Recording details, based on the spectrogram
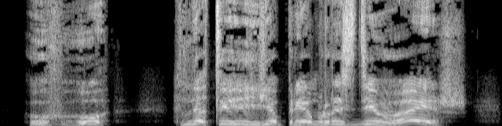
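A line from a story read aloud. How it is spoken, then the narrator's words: Chuckling. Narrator (Russian): хохотнул сержант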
